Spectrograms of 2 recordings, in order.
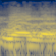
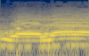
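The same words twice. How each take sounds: First: The vowel after the L is kept short. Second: The vowel after the L is drawn out long. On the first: It strongly affirms that something will surely happen. The speaker calls it right. "Tapi kalau lamnya pendek" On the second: It turns the sentence into a denial. The speaker calls it wrong. "kalau dibaca panjang itu menjadi nafi"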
